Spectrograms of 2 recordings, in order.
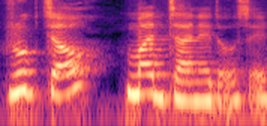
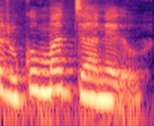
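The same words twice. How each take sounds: First: रुक जाओ set apart from मत जाने दो उसे by a pause; pause at comma. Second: रुको मत जाने दो run together as one line; no break after रुको; no comma pause. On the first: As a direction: stop after जाओ as at a comma. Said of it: "comma लगा दिए तो". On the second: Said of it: "comma हटा देते हैं तो ये एक ही line". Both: Shown as a demonstration.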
